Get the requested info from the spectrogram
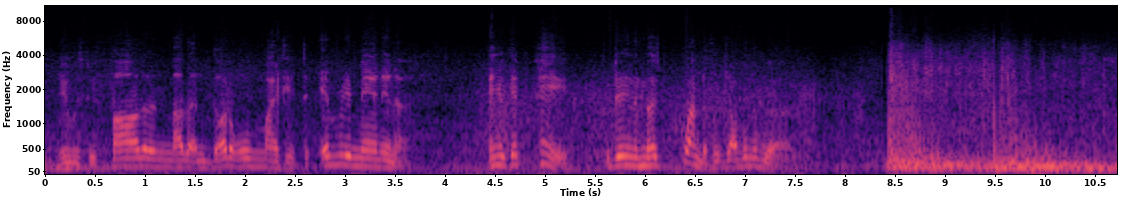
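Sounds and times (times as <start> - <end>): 
speech: 0.1 - 3.8, 4.4 - 7.6
heavy gunfire barrage of booming shots and sharp cracks: 8.3 - 10.7.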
